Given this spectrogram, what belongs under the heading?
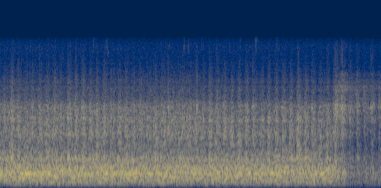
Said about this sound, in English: He was still standing when the train plunged into the smoke-filled shaft.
